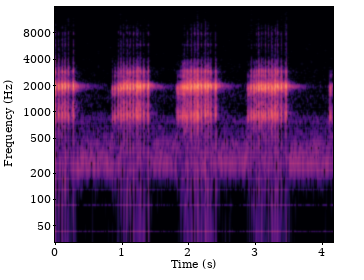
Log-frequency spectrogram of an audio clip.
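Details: Frog heard at night producing harsh pulsed croaks in quick succession, roughly one per second, each a rough rattling burst of about half a second.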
